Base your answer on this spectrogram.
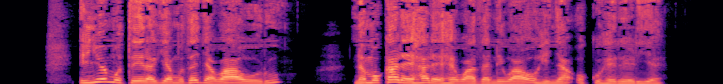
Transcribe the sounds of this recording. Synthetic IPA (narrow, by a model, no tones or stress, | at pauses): iɲwemoteːɾaɣiamoðɛɲawaoɾu | namokaɾɛɦaɾɛɦɛwaːðaniwaoɦiɲaʔokuɦeɾeɾiɛ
